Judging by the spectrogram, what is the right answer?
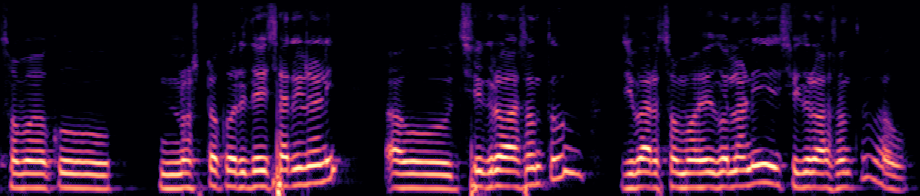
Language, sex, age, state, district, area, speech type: Odia, male, 30-45, Odisha, Kalahandi, rural, spontaneous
